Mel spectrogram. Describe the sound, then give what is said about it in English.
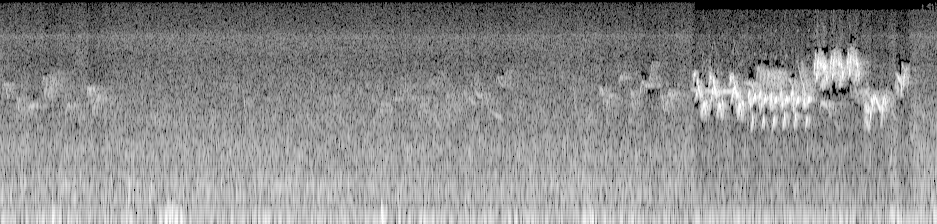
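White-crowned sparrow song over a steady rush of stream water. After a long stretch of water alone, a bright, high run of whistles and quick trills begins near the end. “White Crown Sparrow singing”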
